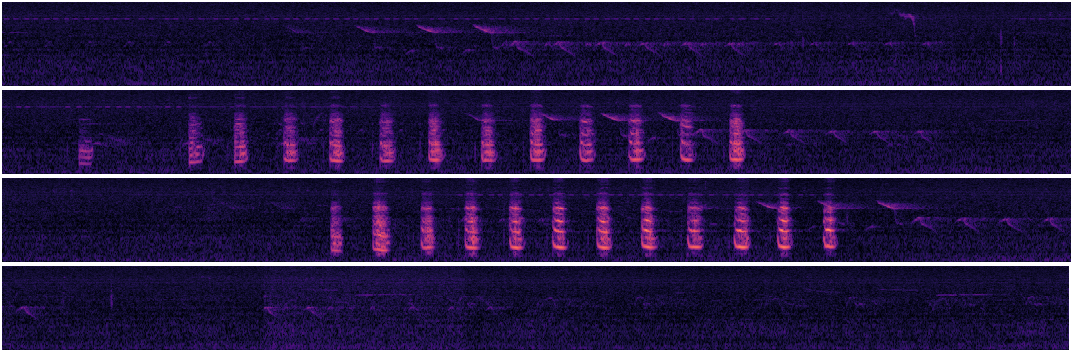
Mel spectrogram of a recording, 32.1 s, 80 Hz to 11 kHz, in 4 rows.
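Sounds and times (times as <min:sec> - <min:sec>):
turkey yelps: 0:08.6 - 0:08.8, 0:09.4 - 0:13.6, 0:18.5 - 0:22.3.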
